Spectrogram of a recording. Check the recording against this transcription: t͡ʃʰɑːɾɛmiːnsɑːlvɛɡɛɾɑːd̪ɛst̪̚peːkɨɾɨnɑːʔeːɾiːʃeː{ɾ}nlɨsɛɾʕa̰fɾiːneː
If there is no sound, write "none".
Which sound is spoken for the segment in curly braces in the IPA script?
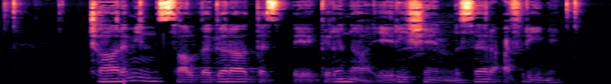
none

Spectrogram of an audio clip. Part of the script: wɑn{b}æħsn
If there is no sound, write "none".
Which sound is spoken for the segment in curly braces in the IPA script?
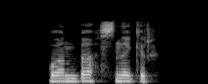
b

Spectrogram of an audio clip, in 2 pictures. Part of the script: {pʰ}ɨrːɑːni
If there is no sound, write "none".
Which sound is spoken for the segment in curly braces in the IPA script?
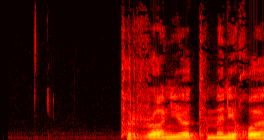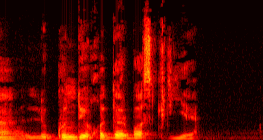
pʰ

